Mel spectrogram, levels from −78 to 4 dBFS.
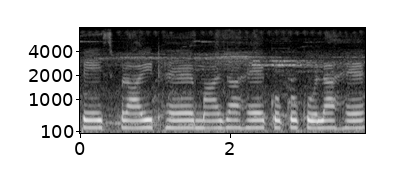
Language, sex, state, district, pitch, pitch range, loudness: Hindi, female, Bihar, Katihar, 205 Hz, 200-210 Hz, -14 LUFS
